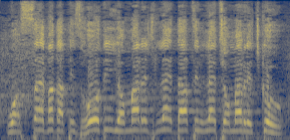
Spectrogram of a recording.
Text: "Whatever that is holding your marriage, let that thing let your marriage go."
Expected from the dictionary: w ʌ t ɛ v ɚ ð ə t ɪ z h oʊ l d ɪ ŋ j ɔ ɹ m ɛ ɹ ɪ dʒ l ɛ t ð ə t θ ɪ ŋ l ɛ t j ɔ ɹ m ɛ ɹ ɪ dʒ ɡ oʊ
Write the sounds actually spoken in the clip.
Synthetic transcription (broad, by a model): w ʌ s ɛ v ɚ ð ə t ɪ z h oʊ l d ɪ ŋ j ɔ m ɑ ɹ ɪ dʒ l ɛ t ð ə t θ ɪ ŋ l ɛ t j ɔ m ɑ ɹ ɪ dʒ ɡ oʊ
